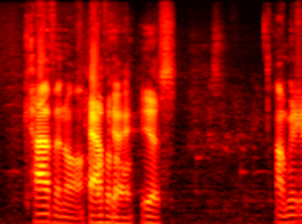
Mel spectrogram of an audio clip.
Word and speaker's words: Kavanaugh: My name is George, and this is, help me with your pronunciation. Kavanaugh.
